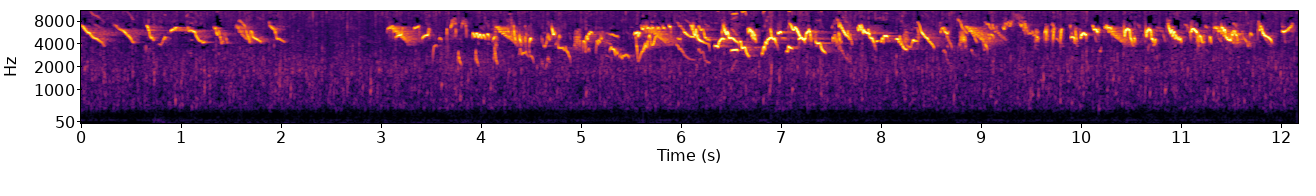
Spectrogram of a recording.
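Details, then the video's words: Male and female white-eyes twittering to coax a new bird from a crowded cage into settling alone; fast chirped phrases, a short lull near the second second, then dense, rapid high twittering. "Pancingan Relaksasi Pleci Supaya Cepat Adaptasi Di Sangkar Baru"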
